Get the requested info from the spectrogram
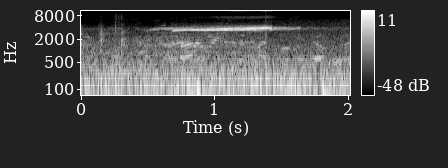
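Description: A whistle blown once, a single steady high tone lasting about a second, over background chatter of voices around the court and a low rumble on the microphone.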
